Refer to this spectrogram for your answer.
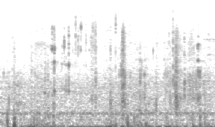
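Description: Crunchy chewing and biting of bread during a lunch break, with irregular moist mouth noises and soft crackles continuing steadily for a few seconds, no talking.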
